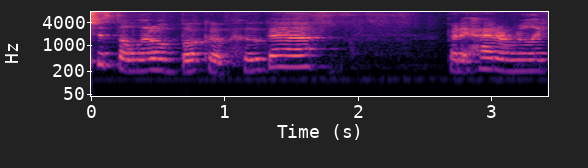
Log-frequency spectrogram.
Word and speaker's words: hygge: of it so it's a danish concept called hygge it's pronounced hygge but it's spelled h-y g-g-e and i always want to say higgy but i'm not going to do it girl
